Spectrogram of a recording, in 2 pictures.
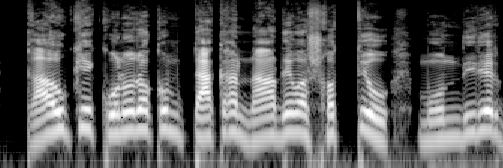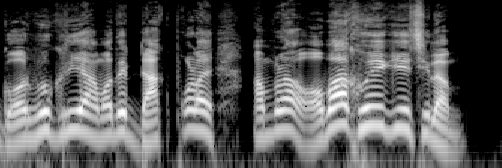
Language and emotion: Bengali, surprised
